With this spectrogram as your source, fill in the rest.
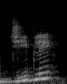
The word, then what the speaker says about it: Ghibli: studio ghibli films uh and yes it is pronounced ghibli at least that's how i'm gonna i know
